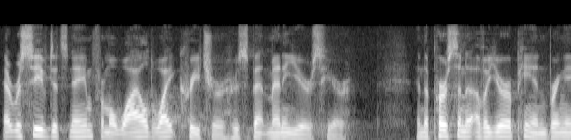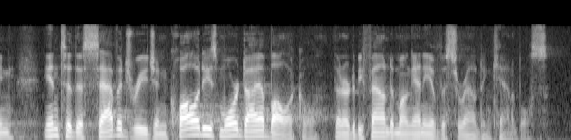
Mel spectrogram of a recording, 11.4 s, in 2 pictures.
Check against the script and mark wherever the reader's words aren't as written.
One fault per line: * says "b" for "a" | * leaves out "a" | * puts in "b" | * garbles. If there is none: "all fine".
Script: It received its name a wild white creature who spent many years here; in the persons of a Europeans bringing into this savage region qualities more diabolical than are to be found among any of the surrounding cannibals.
* puts in "from"
* says "person" for "persons"
* says "European" for "Europeans"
